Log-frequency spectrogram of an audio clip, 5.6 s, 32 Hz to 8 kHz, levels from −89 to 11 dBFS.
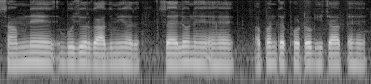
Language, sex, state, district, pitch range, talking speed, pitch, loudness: Hindi, male, Chhattisgarh, Jashpur, 120-125 Hz, 120 wpm, 120 Hz, -16 LUFS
